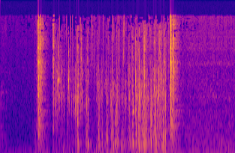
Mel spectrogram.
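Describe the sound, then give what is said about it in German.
A burst of rapid knocking, a cluster of sharp taps and clicks over about two seconds, starting and ending with a louder strike, with no voices. “Hörst du das? Dieses Klopfen, ist es das, was Norden gemeint hat?”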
